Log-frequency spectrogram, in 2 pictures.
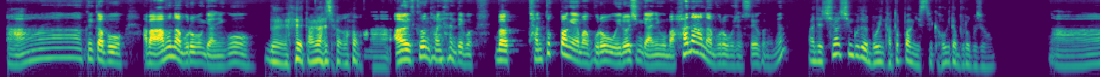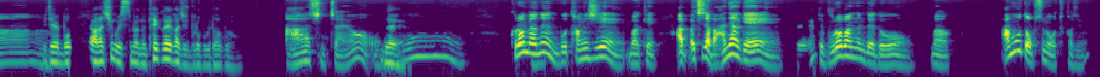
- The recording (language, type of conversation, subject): Korean, unstructured, 혼자 여행할 때와 친구와 함께 여행할 때는 어떤 차이가 있나요?
- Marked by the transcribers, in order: static; laughing while speaking: "네. 당연하죠"; tapping; laughing while speaking: "당연한데"; distorted speech; other background noise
